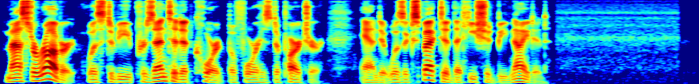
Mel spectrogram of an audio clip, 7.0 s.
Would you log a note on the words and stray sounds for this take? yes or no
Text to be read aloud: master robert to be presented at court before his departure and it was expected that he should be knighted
yes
